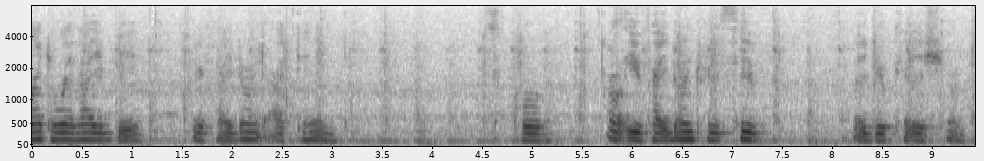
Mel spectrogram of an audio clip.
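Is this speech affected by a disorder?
Yes: cerebral palsy.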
